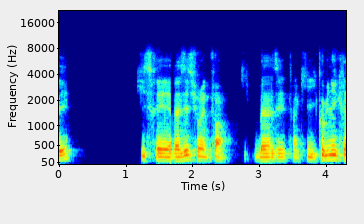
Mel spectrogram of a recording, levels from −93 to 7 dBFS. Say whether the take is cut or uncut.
cut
